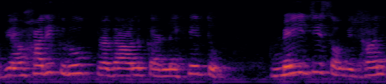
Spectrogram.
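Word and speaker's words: Meiji: Pronounce होने में ब्याईजी लगता है, पर यह है मेइजी। मई जून जुलाई वो वाला मेइजी।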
